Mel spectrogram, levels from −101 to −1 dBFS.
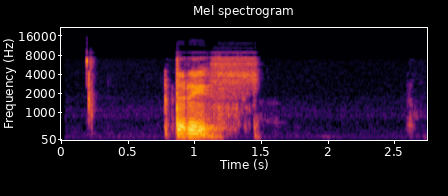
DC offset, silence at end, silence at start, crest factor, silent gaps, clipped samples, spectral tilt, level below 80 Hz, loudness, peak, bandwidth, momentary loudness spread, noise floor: under 0.1%; 1.25 s; 0.2 s; 20 dB; none; under 0.1%; -3.5 dB/octave; -64 dBFS; -18 LUFS; -2 dBFS; 9.4 kHz; 21 LU; -76 dBFS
